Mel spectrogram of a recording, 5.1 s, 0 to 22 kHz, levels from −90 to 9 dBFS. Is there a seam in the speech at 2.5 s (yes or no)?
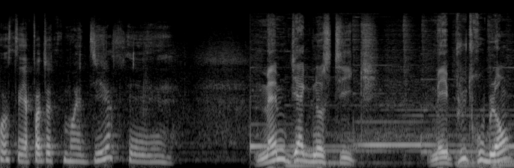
yes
